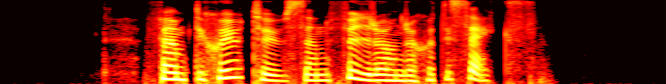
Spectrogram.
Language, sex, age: Swedish, female, 35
